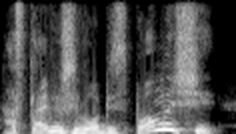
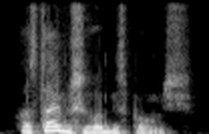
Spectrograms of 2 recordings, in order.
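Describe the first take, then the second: First: It is said as a rhetorical question. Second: It is said as a plain statement.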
